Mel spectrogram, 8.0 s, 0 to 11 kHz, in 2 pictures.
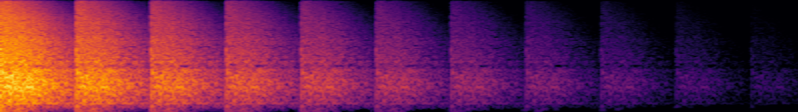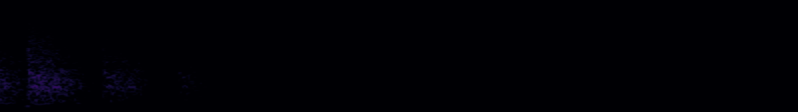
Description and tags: This is a record from our radio-station inside the rooms and we´ve recorded with a zoomH2.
